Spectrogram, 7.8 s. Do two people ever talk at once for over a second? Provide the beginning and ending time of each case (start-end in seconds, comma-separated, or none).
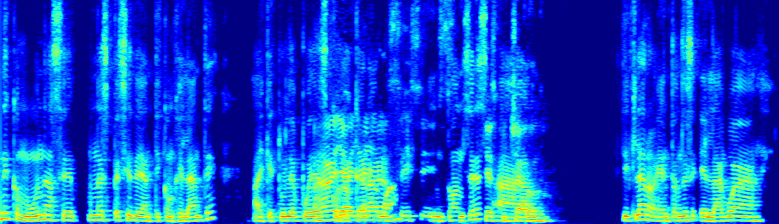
3.1-5.3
